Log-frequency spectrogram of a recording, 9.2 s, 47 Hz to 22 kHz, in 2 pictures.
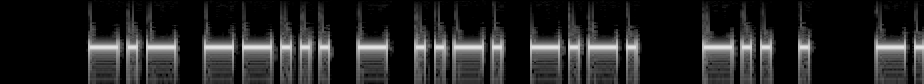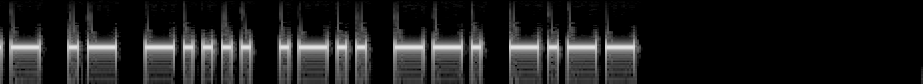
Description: Morse code, heard as a keyed tone, about 25 wpm, 700 Hz. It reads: K7TFC DE KA6LGY
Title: USA Callsign DE Callsign 25wpm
